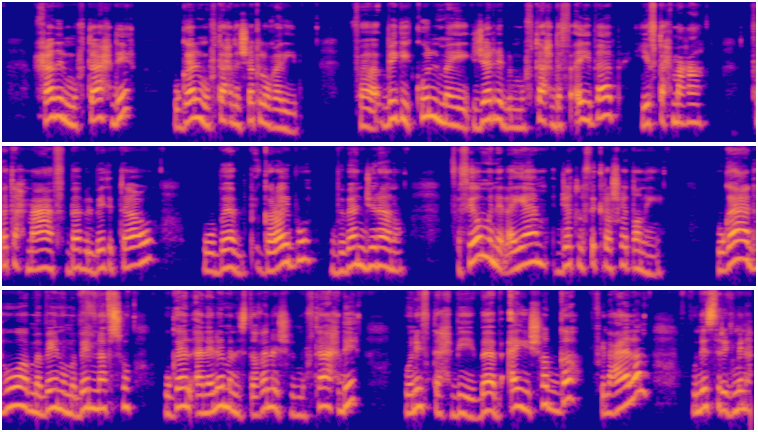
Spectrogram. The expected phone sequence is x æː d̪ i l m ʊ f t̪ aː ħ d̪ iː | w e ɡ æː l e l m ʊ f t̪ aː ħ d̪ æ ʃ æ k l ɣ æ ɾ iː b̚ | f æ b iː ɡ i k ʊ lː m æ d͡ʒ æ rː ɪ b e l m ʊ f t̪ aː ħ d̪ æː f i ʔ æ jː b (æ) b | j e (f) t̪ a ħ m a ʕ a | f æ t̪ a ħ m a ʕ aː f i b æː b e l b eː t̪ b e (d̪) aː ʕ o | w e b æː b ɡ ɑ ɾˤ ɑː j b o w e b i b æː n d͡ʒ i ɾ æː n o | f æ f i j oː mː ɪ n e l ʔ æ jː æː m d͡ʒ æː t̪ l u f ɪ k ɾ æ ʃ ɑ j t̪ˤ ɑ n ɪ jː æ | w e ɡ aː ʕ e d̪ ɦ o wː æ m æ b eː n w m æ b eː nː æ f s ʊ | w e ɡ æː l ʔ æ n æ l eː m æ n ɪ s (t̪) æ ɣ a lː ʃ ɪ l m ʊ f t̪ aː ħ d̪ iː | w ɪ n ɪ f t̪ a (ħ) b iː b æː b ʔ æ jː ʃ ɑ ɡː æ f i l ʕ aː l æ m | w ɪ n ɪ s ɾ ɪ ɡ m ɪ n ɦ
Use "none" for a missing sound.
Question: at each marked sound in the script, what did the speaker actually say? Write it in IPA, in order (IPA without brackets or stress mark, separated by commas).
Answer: æː, f, t̪, t̪, ħ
